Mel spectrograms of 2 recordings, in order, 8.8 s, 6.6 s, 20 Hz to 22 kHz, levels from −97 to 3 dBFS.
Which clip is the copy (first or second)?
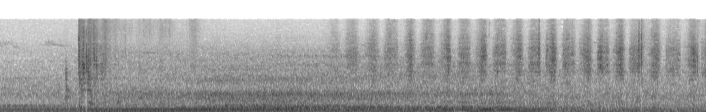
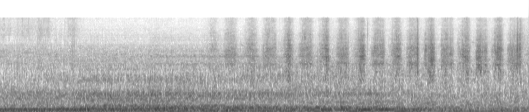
second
